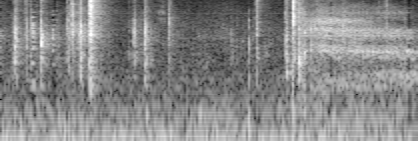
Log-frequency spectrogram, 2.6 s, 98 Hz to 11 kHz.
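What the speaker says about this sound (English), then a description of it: "Let's go ahead and type in the below command for step 2" Quick bursts of computer keyboard keystrokes, clicking in uneven clusters at close range, followed by a brief steady hiss, with no voices.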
